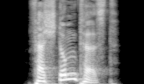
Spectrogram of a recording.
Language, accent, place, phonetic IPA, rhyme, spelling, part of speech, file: German, Germany, Berlin, [fɛɐ̯ˈʃtʊmtəst], -ʊmtəst, verstummtest, verb, De-verstummtest.ogg
- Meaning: inflection of verstummen: 1. second-person singular preterite 2. second-person singular subjunctive II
